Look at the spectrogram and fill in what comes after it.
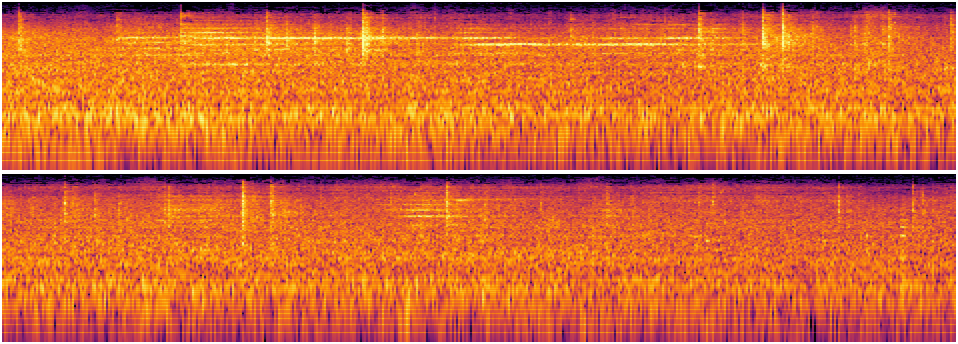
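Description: A train moving away along the tracks, its rumble slowly fading, with high-pitched wheel squeal in the first half and again briefly later, and a few sharp clicks of wheels over rail joints or points.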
